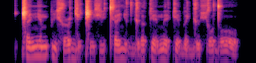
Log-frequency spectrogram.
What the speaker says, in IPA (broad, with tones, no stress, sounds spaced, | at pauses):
ǁ ɛ˦˥ ɲ e˦˥ m p i˨ x ə˞˧˥˧ ɡʲ e˨ ǁ i˨ ç i˧˥˧ cʰ ɛ˧˥˧ ʎ i˨ d ɡʲ o˨˥ ɾ ə˨˥ k e˨˥ m e˨˥ k e˨ b ɛ˨ ɡʲ o˨˥ ç o˧˥˧ d o˥˩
